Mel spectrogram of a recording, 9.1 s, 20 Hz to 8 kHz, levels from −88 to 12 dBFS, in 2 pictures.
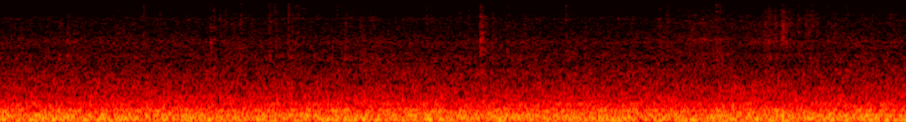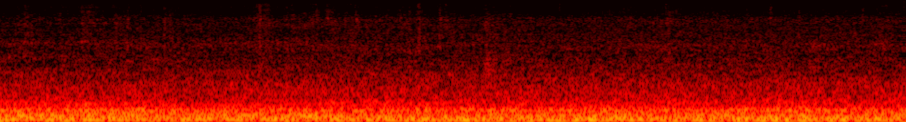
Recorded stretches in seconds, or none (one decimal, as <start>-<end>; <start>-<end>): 0.0-3.4; 4.0-5.6; 6.1-9.1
